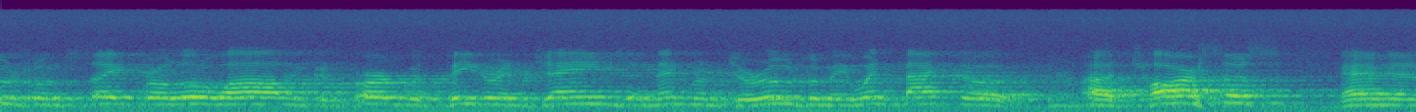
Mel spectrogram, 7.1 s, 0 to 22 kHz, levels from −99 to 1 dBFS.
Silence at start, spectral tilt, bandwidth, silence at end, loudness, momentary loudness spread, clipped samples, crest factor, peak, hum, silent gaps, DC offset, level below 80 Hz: 0 s; -7.5 dB/octave; 16 kHz; 0 s; -23 LUFS; 8 LU; under 0.1%; 16 dB; -6 dBFS; none; none; under 0.1%; -46 dBFS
